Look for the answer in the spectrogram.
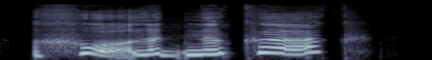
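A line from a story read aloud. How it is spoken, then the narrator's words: Whining. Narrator (Russian): заскулил шпион Дырка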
